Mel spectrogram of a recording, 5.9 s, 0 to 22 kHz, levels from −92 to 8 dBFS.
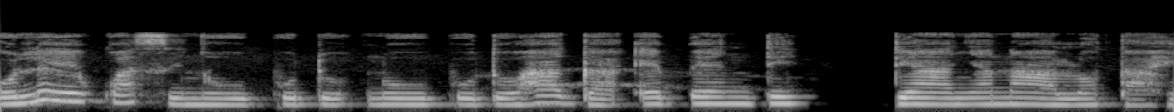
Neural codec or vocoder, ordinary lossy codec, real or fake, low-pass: none; none; real; 7.2 kHz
